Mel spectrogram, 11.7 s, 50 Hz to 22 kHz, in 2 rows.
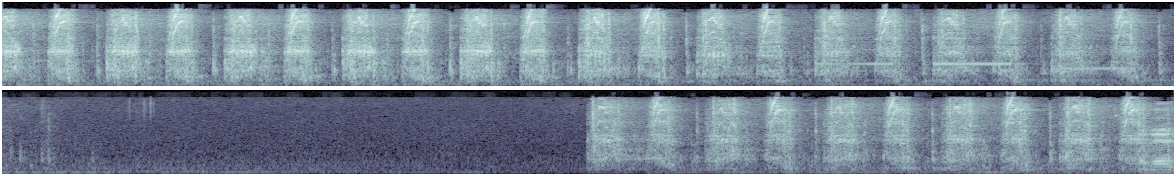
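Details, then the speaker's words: A LUCAS mechanical CPR device is demonstrated in training in 30:2 mode for a non-intubated patient. Fast, steady thumping at about 100 a minute pauses after 30 compressions for two breaths, then resumes. "so i'll show you what that looks like by hitting that button it'll count out 30 compressions the light will come on you'll hear a tone and then it'll pause just long enough for two breaths and then start back"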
